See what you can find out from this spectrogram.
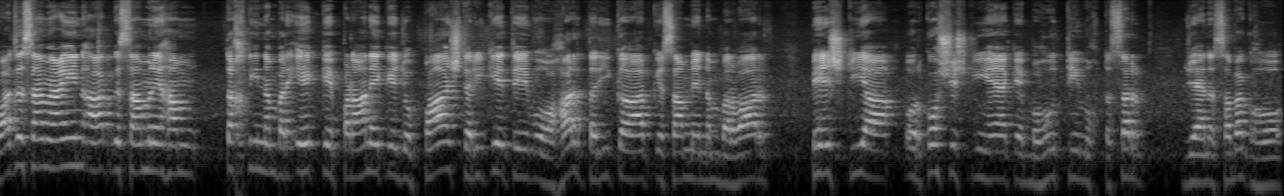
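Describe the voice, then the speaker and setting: This man talks with a high pitch and fairly even intonation. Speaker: Quran teacher and reciter (qari). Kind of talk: Urdu teaching lecture to an audience. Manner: clear, explanatory teaching pace.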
